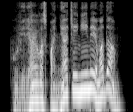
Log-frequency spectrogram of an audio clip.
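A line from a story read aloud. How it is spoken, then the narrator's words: Horrified exclamation. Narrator (Russian): воскликнула в ужасе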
